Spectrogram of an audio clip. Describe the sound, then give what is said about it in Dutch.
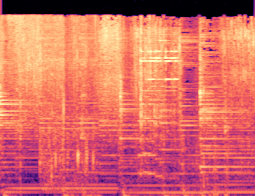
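A pan of cherries and white wine simmers and sizzles steadily on the heat, with a dense, crackling hiss that stays fairly loud throughout and brief clinks of a utensil stirring. No one speaks. “Dus we hebben het pan nog steeds op het vuur staan.”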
